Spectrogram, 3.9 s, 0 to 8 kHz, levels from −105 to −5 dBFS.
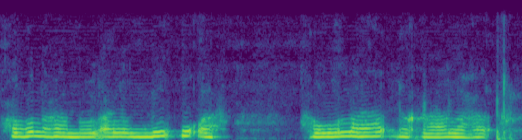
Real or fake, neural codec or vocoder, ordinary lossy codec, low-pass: fake; codec, 24 kHz, 3 kbps, HILCodec; Opus, 64 kbps; 7.2 kHz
